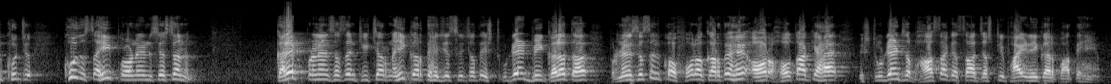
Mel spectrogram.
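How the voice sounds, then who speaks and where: A man with a fairly high voice and an Indian accent teaching an English lesson. He spells out each word letter by letter and stretches his English example sentences slowly. He presses his students to learn the material by heart. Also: a bit bright. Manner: lecturing, exhorting students to memorize. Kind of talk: spoken English lesson in Hindi.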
